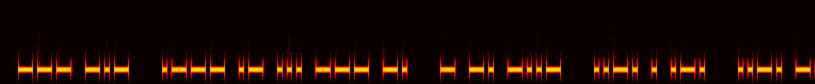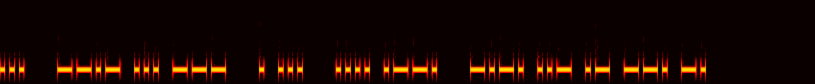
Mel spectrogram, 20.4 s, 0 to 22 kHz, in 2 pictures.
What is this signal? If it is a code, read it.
Morse code, heard as a keyed tone, about 21 wpm, 700 Hz. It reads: OK JASON TNX FER FB QSO ES HP CUAGN
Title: Practice QSO - Exchange 4 - Ending - 20wpm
